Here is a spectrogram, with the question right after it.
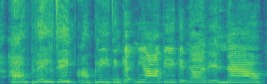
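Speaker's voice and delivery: high, loud panicked yell; mock panicked screaming for help; retold screaming. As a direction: scream it like you're bleeding at the door. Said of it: "like, screaming".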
